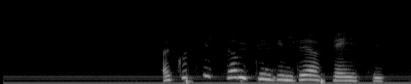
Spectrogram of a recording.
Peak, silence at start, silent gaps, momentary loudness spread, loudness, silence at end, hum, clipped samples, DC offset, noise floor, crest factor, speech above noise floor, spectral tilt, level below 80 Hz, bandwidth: -16 dBFS; 0.05 s; none; 9 LU; -32 LUFS; 0 s; none; under 0.1%; under 0.1%; -52 dBFS; 16 dB; 22 dB; -9.5 dB/octave; -50 dBFS; 10.5 kHz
